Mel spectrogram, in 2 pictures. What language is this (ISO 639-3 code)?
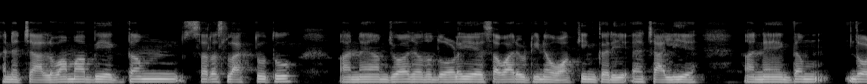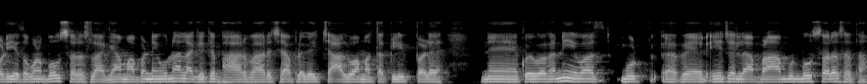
guj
